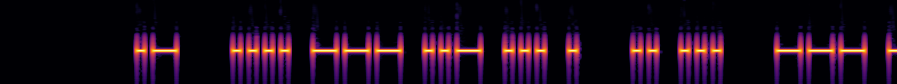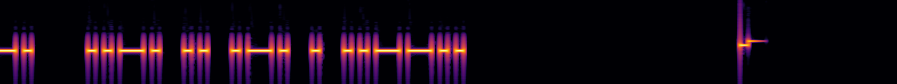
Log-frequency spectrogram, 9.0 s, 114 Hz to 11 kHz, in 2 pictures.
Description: Morse code, heard as a keyed tone, about 29 wpm, 700 Hz. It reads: A HOUSE IS ON FIRE?
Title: Sentences from Top 400 Words 30wpm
